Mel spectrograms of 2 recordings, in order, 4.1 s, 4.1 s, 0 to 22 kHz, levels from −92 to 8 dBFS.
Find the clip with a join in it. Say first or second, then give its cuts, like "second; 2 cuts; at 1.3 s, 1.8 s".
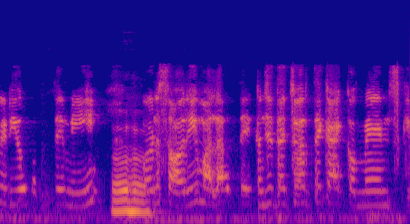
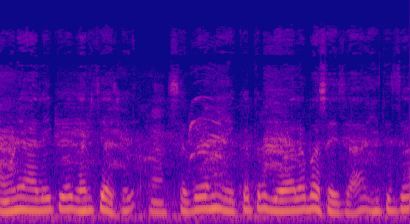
first; 1 cut; at 2.5 s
